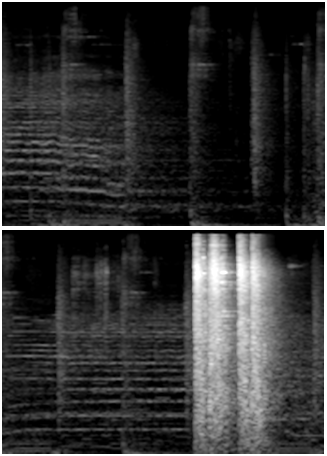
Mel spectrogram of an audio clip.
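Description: Gunfire at a law enforcement training camp shooting range: several sharp, echoing shots spaced out at a steady pace, then a louder close pair of cracks near the end, with no talk.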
